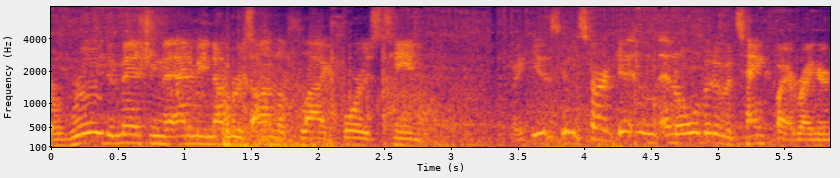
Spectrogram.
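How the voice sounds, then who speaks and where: Energetic man calling a video game match. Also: on the high side, very noisy. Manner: quick, energetic, laughs easily. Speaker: esports commentator. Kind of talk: live play-by-play commentary. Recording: game gunfire loud in the background.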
